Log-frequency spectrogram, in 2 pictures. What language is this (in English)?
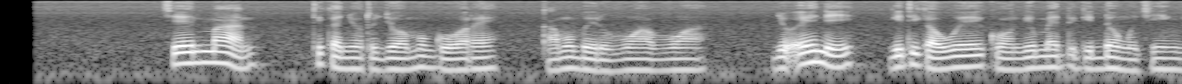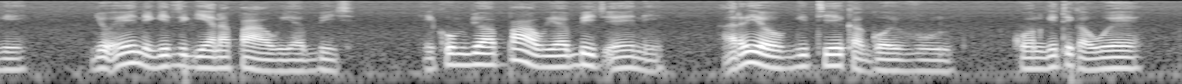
Acoli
